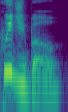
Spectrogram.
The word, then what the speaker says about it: Qwyjibo: they're playing Scrabble and Bart is like, Ouija-bo. Something terrestrial land bird. And I think it's spelled like Qwyjibo.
